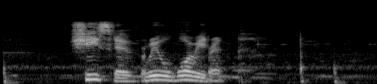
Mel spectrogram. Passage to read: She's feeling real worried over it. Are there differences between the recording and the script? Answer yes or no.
yes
